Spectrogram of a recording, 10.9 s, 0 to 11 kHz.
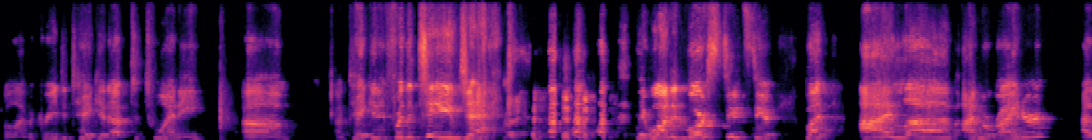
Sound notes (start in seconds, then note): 5.0 laughing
